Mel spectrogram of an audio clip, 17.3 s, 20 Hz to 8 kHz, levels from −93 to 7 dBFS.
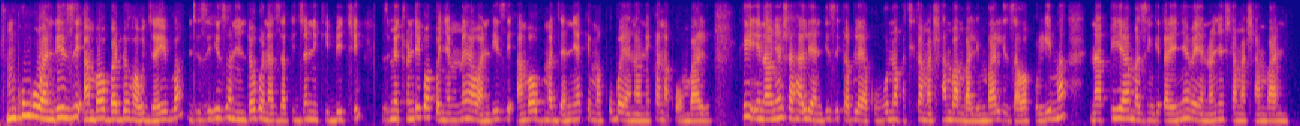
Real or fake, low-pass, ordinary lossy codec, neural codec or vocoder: real; 7.2 kHz; Opus, 16 kbps; none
